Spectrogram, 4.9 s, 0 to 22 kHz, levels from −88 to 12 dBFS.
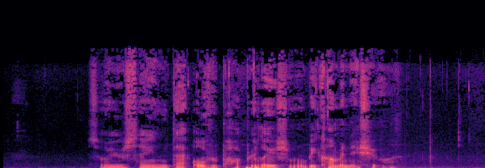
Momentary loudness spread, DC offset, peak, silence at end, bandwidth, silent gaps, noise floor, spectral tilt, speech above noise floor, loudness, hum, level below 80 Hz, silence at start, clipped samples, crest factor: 12 LU; under 0.1%; -2 dBFS; 0.55 s; 16 kHz; none; -62 dBFS; -5.5 dB/octave; 40 dB; -23 LUFS; none; -36 dBFS; 0.9 s; under 0.1%; 20 dB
